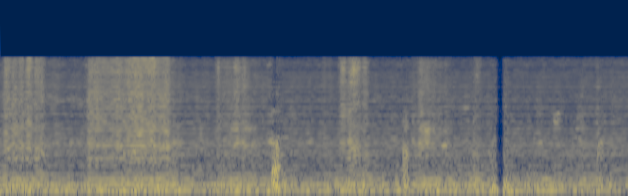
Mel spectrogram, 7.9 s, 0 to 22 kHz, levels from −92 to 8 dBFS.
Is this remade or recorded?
remade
